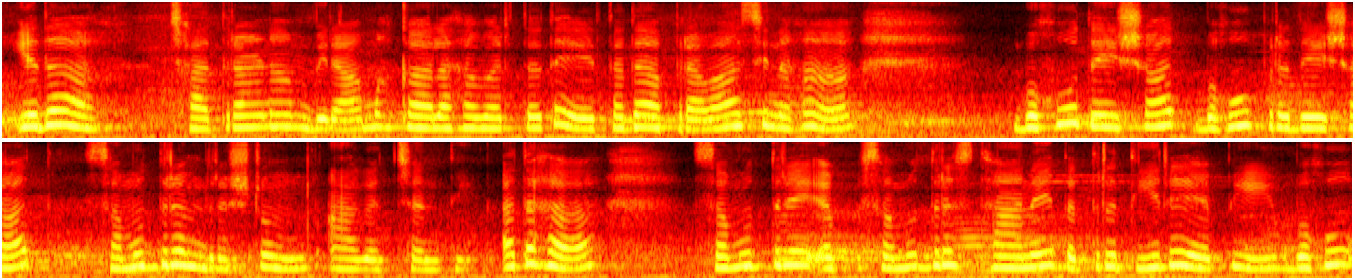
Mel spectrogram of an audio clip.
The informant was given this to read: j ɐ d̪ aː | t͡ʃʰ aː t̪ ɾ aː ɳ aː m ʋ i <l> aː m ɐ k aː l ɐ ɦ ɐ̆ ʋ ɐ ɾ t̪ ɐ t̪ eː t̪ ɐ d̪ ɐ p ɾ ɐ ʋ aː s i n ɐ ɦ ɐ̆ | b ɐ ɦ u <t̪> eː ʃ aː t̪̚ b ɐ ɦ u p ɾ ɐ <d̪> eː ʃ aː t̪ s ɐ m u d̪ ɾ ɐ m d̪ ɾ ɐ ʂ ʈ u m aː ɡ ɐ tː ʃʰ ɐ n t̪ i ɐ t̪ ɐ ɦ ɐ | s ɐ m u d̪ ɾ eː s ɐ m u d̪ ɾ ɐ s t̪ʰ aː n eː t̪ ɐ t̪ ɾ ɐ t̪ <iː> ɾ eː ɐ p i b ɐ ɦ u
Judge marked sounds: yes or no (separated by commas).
no, no, yes, yes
